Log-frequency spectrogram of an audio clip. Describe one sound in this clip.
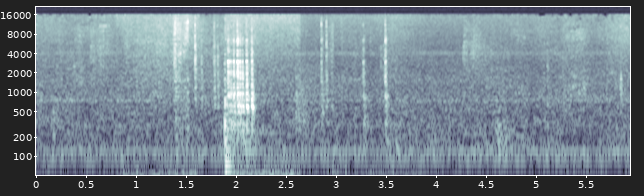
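Hard-soled shoes step slowly on a wooden floor.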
